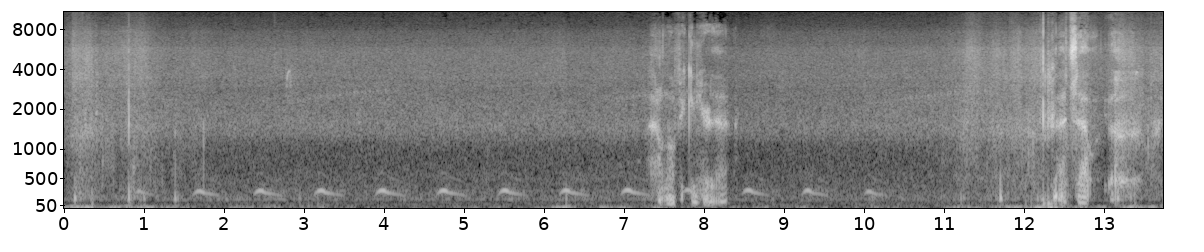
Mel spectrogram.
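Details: A Great Gray Owl at night on April 25, in deep snow, fairly close in trees by a road, gives a long, evenly spaced run of deep, soft hoots about every 0.7 seconds, answering a second owl; a man talks quietly.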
